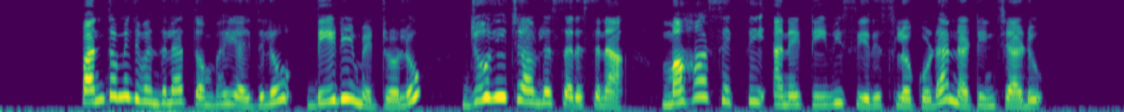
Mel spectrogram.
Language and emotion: Telugu, neutral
